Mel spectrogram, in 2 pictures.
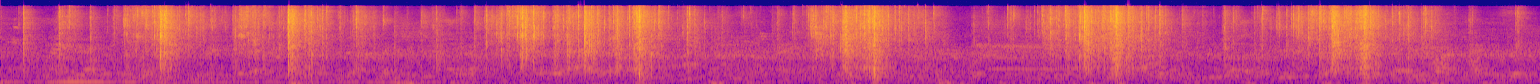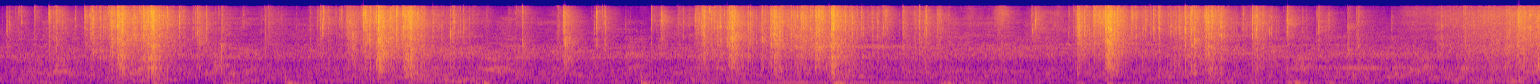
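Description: Baseball card packs being opened and the cards handled: foil pack wrappers crinkling and tearing and cardboard cards rustling, in short bursts every one to three seconds.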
